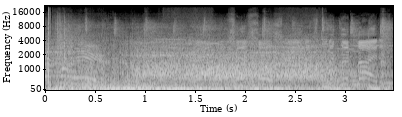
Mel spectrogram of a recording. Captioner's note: crowd cheering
